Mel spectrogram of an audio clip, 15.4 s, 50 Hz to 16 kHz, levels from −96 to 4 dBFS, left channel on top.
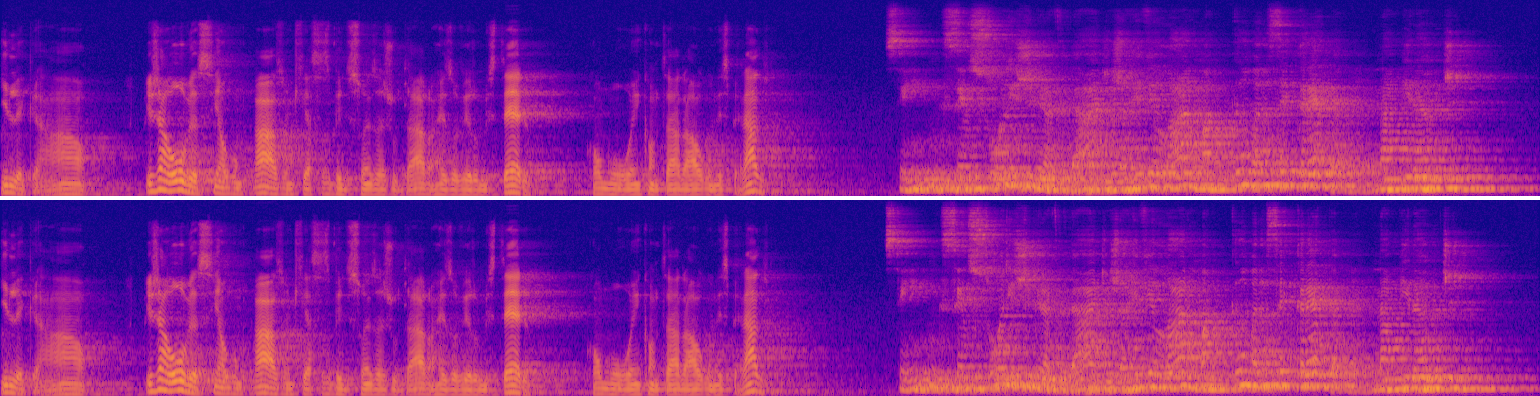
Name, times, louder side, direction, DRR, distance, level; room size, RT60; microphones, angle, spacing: voice 1, 0.0-0.9 1.5-5.3 5.9-7.7, equal, 5° right, 11 dB, 0.8 m, -28 dB
voice 2, 9.0-14.6, equal, 50° right, -2 dB, 8.0 m, -26 dB
28.0 x 15.0 x 8.9 m, 2.1 s
head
